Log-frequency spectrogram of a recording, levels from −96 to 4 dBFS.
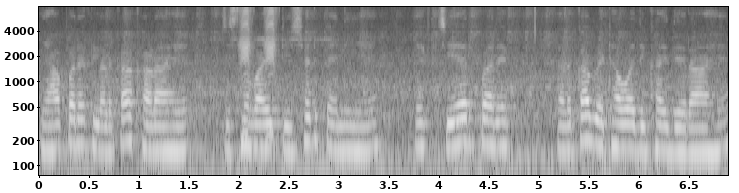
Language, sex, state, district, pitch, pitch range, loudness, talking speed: Hindi, male, Chhattisgarh, Balrampur, 150 Hz, 145-165 Hz, -16 LUFS, 190 wpm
